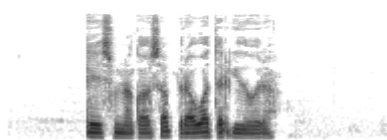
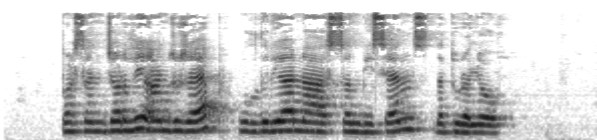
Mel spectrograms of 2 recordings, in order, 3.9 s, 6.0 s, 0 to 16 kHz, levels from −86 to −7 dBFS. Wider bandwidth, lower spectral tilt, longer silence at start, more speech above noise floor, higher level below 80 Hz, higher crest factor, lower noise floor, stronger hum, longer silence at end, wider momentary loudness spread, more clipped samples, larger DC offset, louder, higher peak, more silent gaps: about the same, 11 kHz vs 11.5 kHz; first, -5.5 dB/octave vs -2.5 dB/octave; first, 0.85 s vs 0.6 s; about the same, 49 dB vs 49 dB; first, -60 dBFS vs -68 dBFS; about the same, 18 dB vs 16 dB; first, -73 dBFS vs -68 dBFS; neither; first, 1.15 s vs 0.9 s; about the same, 8 LU vs 7 LU; neither; neither; second, -25 LUFS vs -20 LUFS; second, -8 dBFS vs -4 dBFS; neither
